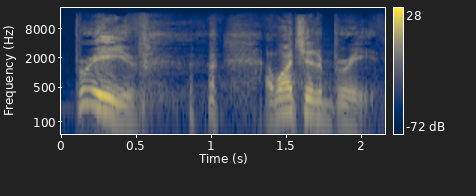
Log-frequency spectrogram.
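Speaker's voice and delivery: ordinary talk, nothing marked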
